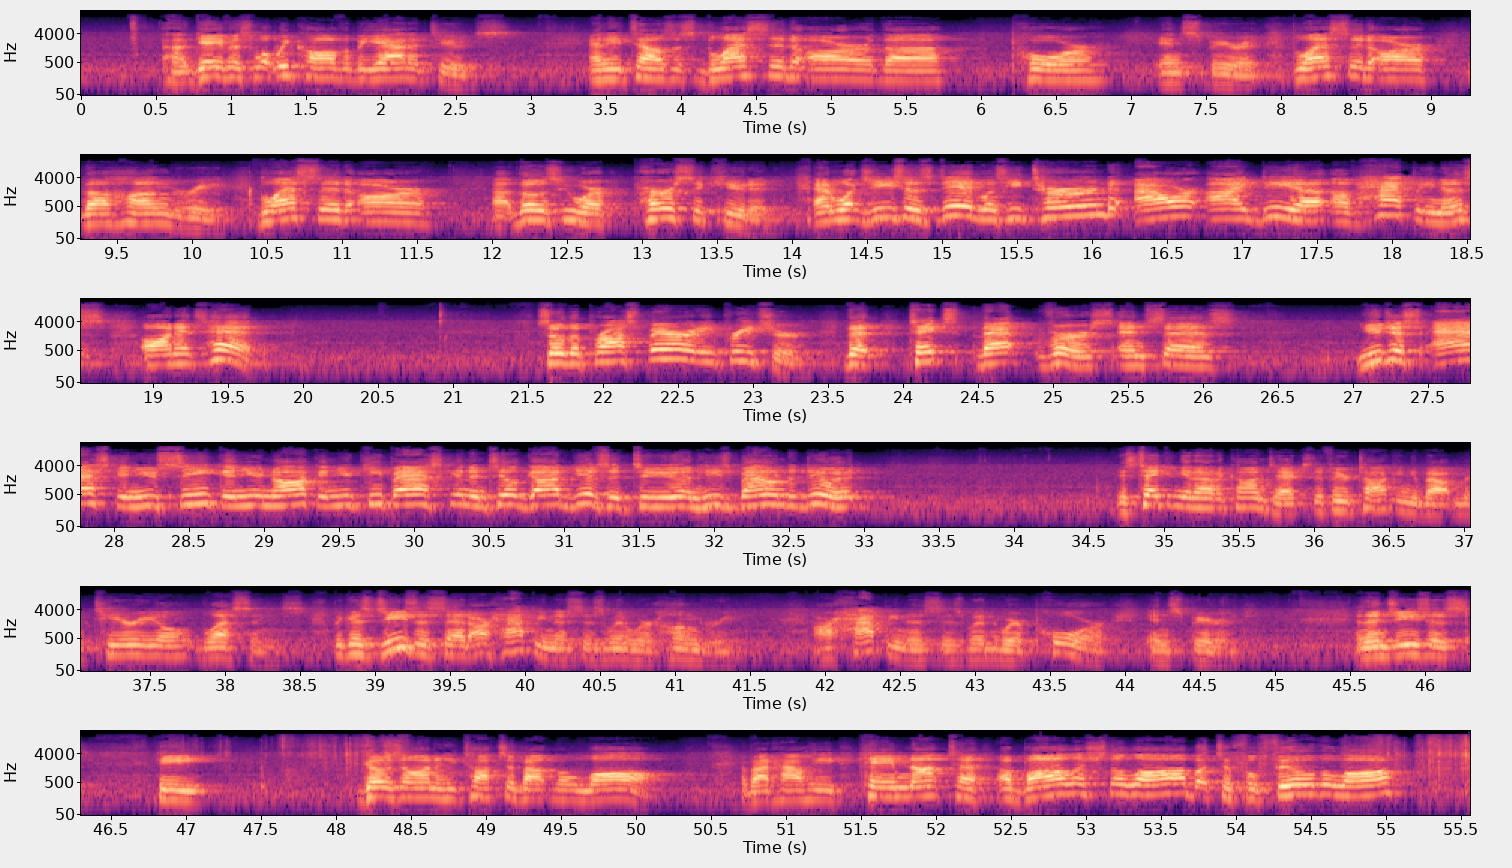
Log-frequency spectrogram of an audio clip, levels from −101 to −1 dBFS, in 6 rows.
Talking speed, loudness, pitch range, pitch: 140 wpm, -17 LUFS, 150-215 Hz, 175 Hz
